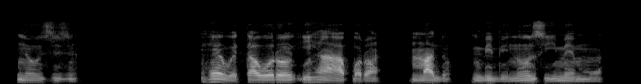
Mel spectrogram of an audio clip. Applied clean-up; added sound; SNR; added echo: none; none; none; none.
